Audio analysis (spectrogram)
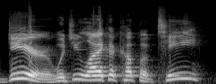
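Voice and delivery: loud, high-pitched call; insistent shouted question. Acted. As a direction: raise your voice to be heard by someone hard of hearing. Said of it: "he said in a louder voice".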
